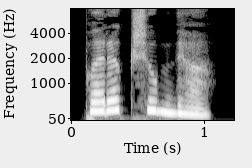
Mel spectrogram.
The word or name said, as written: ಪ್ರಕ್ಷುಭಿತ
